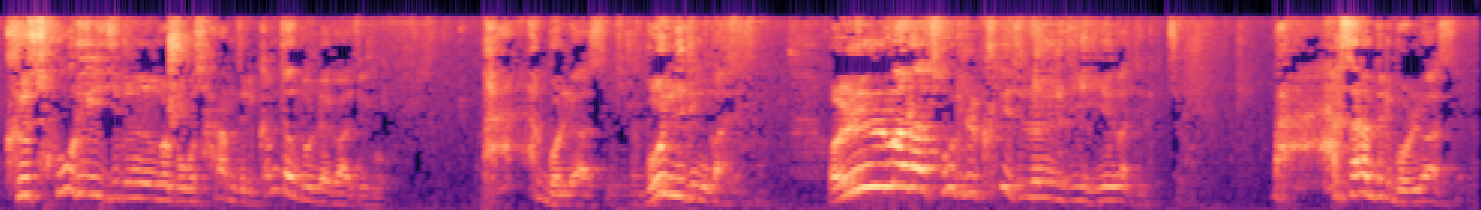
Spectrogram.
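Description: A pastor delivering a sermon, animated and bursting into loud exclamations, recorded in a church sanctuary. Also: medium pitch, fairly quick. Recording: echoey room with faint noise.

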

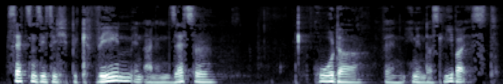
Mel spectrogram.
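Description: A man calmly reading scripted guided relaxation instructions, with measured pauses and slow counting. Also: fairly low pitch, husky.

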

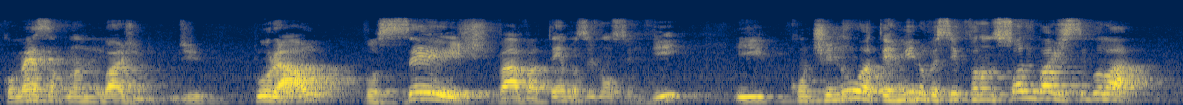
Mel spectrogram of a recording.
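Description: A man's voice: on the high side, animated, normal speed, echoey room. A man with a Brazilian Portuguese accent teaching the weekly Torah portion, explaining Hebrew terms and asking himself questions. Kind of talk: Torah lesson.

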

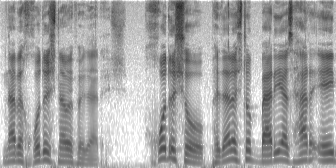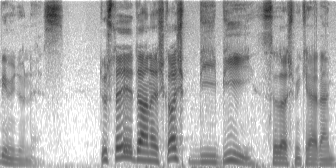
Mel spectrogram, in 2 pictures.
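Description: Male podcast host, Iranian Persian accent, smooth clear delivery, conversational storytelling, very dry close sound. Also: mid-range voice, no echo.

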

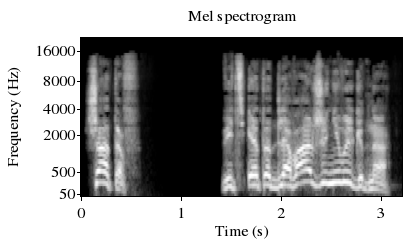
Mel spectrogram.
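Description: A man voicing an agitated, pushy male schemer who keeps pressing and shouting questions. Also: high voice, animated, fairly quick, no echo, clean studio sound, voice pushed up. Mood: insistent.

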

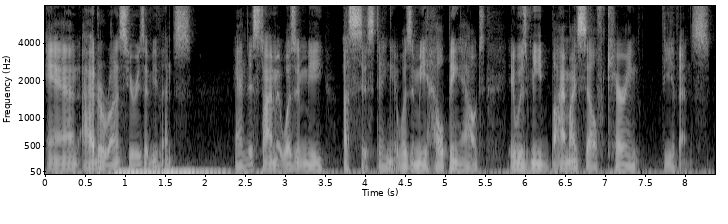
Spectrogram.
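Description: A man's voice: sits low, moderate pace. A man from Switzerland giving a blunt, emphatic motivational webinar talk, swearing freely and often checking in with "okay?".

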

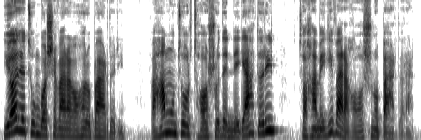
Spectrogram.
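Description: A woman voicing a brisk male village official, commanding and clipped, in a radio story. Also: low-pitched, sing-song, a bit bright.

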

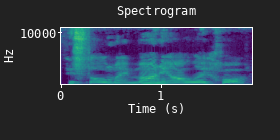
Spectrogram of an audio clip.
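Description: A woman's voice: fairly high pitch, normal speed, voice pushed up, natural voice. A woman voicing a greedy old witch who asks in a sing-song, wheedling way after a stolen bag of money. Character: greedy old female witch hunting a thief.

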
